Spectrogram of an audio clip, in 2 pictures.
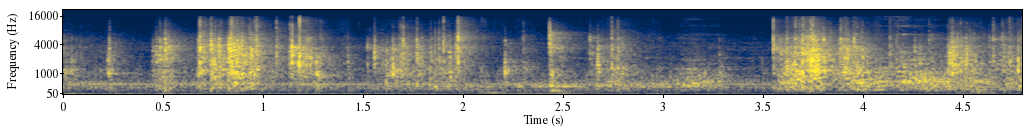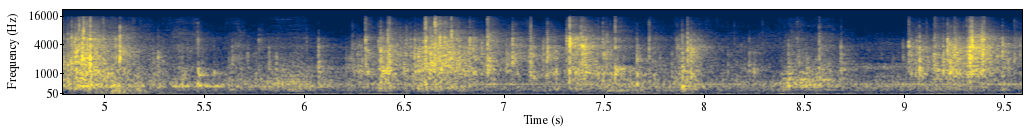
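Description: A spatula scraping mashed potato out of a stainless steel pot and knocking against it, with a plastic piping bag rustling as the mash is spooned in: a run of irregular clicks and short scrapes.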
